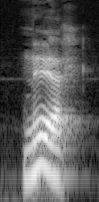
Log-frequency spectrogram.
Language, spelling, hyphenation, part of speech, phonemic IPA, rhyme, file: Dutch, meur, meur, noun / verb, /møːr/, -øːr, Nl-meur.ogg
- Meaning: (noun) stench, foul smell; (verb) inflection of meuren: 1. first-person singular present indicative 2. second-person singular present indicative 3. imperative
